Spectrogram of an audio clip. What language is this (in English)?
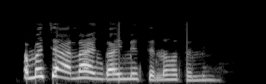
Kalenjin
